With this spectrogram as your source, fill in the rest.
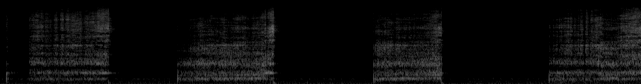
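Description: Painted fingernails tap and scratch the outer wall of an empty, thin-walled white printed paper Nespresso cup held in one hand, and near the end a thin white stirrer scrapes inside it. Four long, bright, rasping scrapes are heard, each under a second long and separated by short quiet gaps.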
